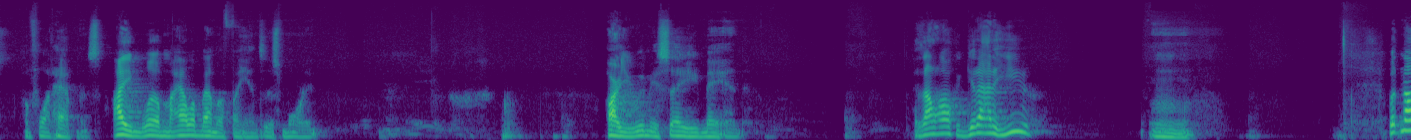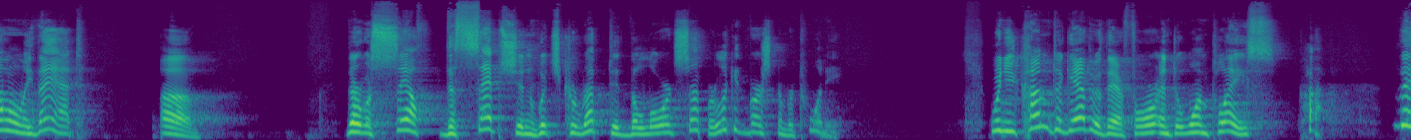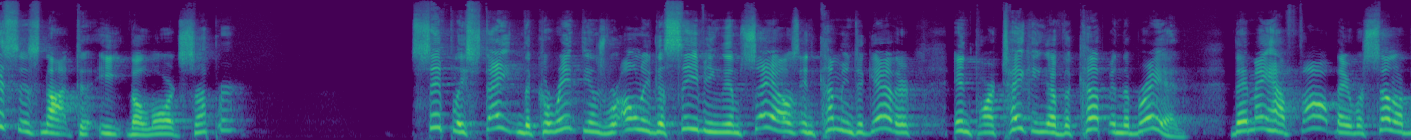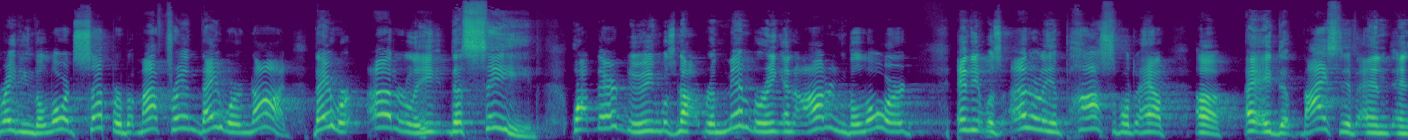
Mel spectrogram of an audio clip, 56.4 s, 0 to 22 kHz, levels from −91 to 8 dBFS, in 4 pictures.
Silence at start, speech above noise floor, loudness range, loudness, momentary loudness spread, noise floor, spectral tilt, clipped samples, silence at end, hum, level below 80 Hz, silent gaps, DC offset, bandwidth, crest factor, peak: 0.25 s; 58 dB; 10 LU; -21 LUFS; 14 LU; -78 dBFS; -4 dB/octave; under 0.1%; 0 s; none; -68 dBFS; none; under 0.1%; over 20 kHz; 20 dB; -2 dBFS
